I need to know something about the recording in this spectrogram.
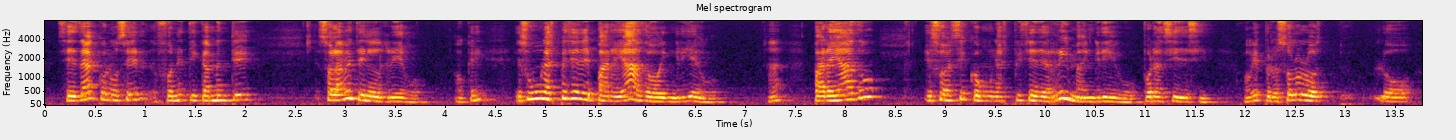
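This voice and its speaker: A man from teaching a Bible passage in a halting way, with many fillers and frequent "ok?" check-ins. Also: a little high, dark tone. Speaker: preacher.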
